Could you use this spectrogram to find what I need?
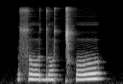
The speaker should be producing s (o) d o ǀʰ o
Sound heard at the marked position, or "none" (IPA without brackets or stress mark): o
